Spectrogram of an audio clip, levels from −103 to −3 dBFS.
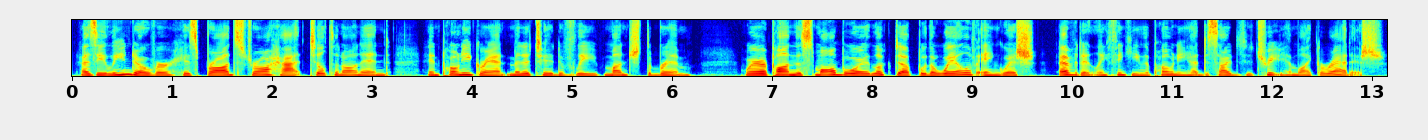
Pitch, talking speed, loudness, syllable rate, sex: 215 Hz, 185 wpm, -18 LUFS, 5.4 syllables/s, female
